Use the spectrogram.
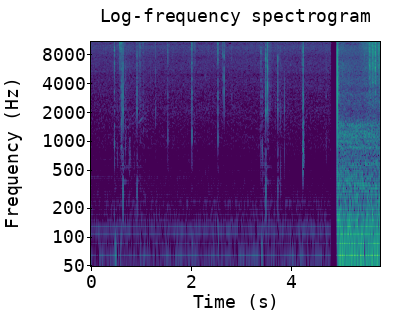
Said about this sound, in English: the hissing noise you hear in the background and the little tick, that's rain on the windshield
